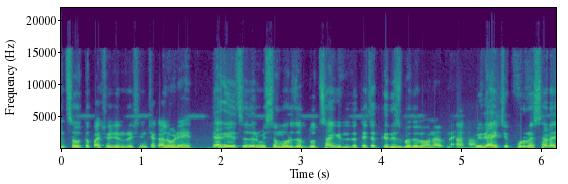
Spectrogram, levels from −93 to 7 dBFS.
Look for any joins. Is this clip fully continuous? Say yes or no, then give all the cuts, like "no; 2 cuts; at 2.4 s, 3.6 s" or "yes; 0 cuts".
no; 2 cuts; at 1.9 s, 4.8 s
